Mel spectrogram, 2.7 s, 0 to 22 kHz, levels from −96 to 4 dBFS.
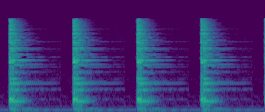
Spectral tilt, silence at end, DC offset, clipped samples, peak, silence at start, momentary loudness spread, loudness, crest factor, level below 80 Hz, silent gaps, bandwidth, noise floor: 0 dB/octave; 0.4 s; under 0.1%; under 0.1%; -8 dBFS; 0.1 s; 16 LU; -31 LUFS; 26 dB; -64 dBFS; none; 11.5 kHz; -52 dBFS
